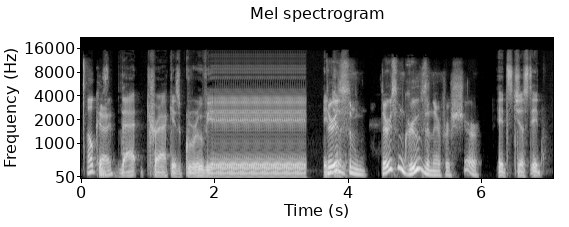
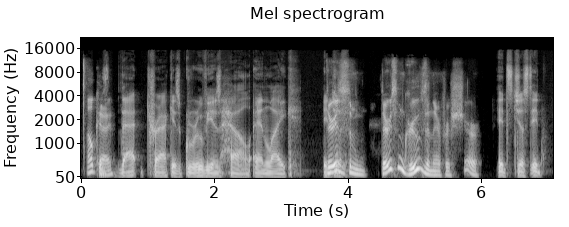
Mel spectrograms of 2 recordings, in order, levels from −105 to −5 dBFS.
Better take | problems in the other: second | audio freezing; at 2 s for 1.5 s

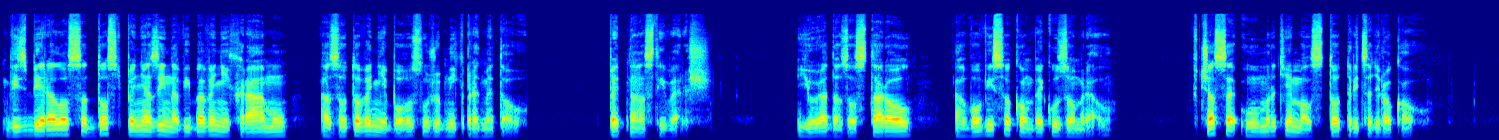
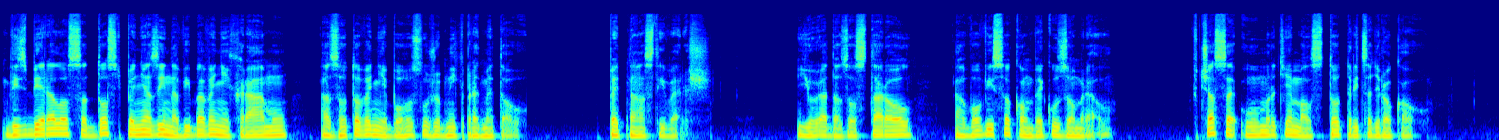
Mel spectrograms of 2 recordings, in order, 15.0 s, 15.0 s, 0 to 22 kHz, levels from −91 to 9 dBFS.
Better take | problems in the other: second | thin; very; fading below 400 Hz

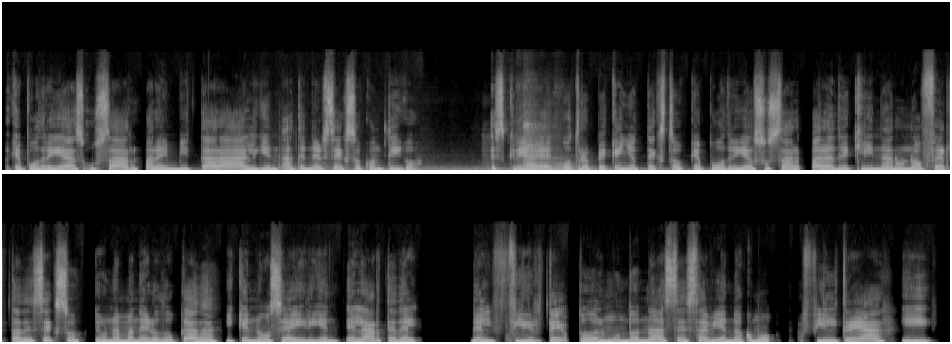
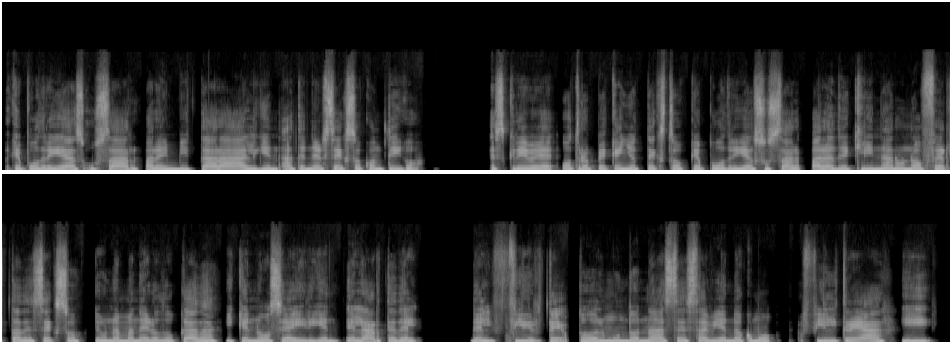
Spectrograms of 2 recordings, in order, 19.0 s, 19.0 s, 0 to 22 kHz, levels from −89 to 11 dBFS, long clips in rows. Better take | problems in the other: second | door banging; noticeable; from 2 to 6.5 s; peak 3 dB below the speech

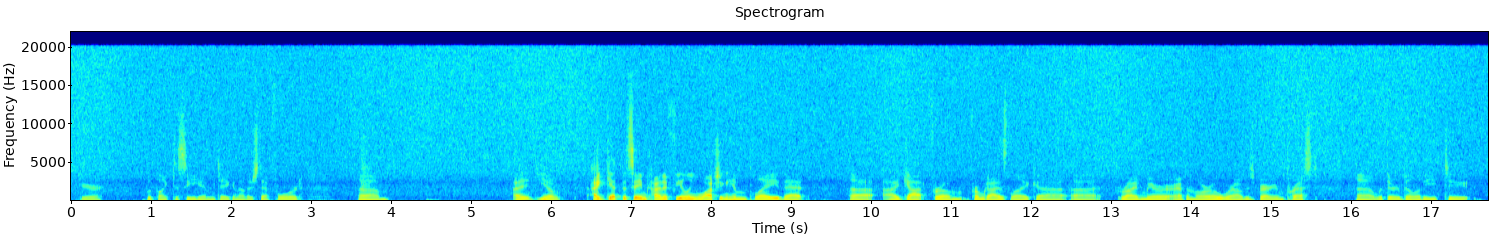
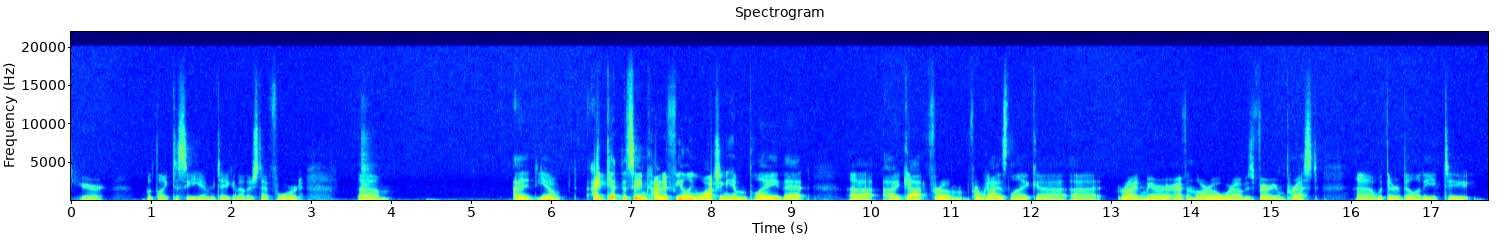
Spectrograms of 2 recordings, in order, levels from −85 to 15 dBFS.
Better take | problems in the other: second | hiss; loud; throughout; 7 dB below the speech; faint in the second

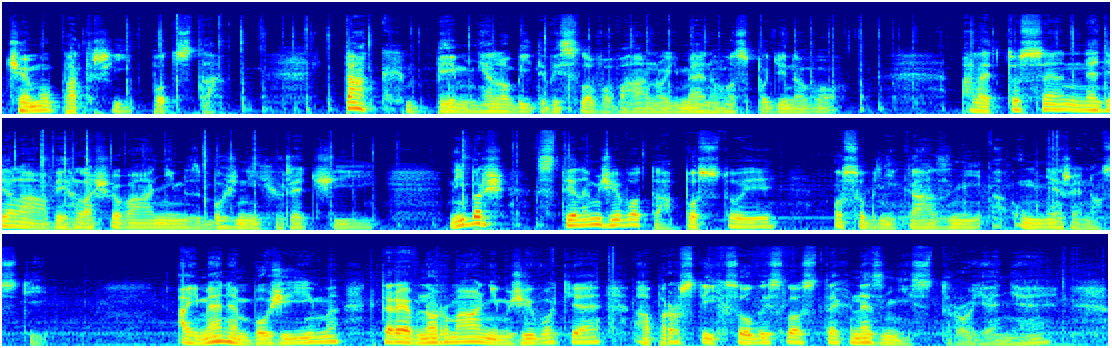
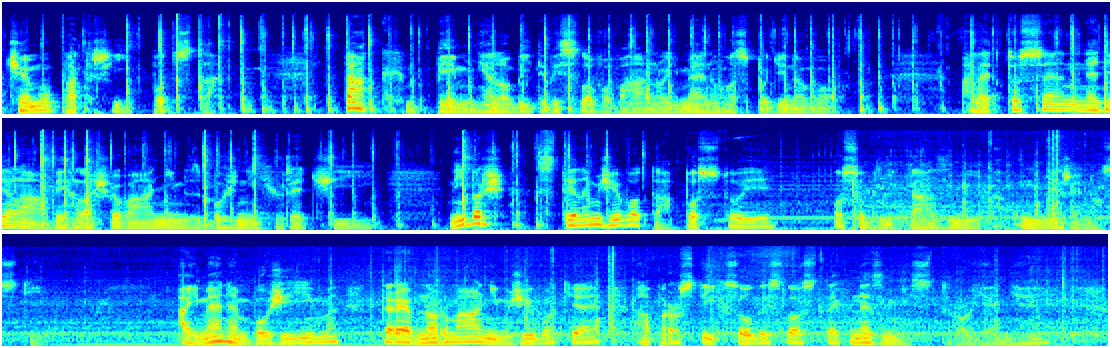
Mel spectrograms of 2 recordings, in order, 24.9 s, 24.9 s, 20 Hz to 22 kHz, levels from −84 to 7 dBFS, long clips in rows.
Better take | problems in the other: first | household noises; loud; throughout; 10 dB below the speech; faint in the first

